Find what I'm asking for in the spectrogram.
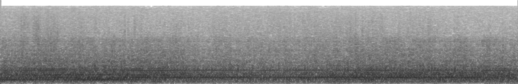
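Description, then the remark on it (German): A steady car engine drone with a low, constant hum and strong harmonic bands, running loud and unbroken for the whole stretch, with rough rumbling noise layered over it as the car drives through untouched, roadless wilderness in the heart of Africa, with no roads, paths or tyre tracks. “Durch vollkommen unberührte Wildnis geht die Fahrt.”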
